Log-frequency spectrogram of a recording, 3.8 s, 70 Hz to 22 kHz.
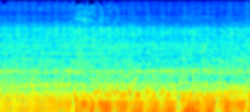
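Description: A restored Farmall 140 tractor, once stuck but now running again, idles steadily close by with a loud, even low chug and no voices.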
